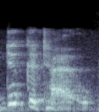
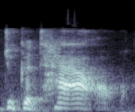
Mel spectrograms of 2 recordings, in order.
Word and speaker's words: Duchateau: spelled D-U-C-H-A-T-E-A-U. In Louisiana, that would be Ducato. But I think that she told me that it's pronounced Ducatow.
